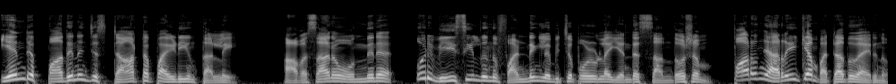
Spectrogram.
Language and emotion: Malayalam, happy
